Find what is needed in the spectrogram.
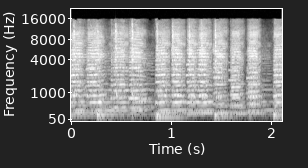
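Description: Andean orquesta típica playing a huaylarsh live: saxophones carry the melody over timbales, cymbal, harp and violin, with a steady beat.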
